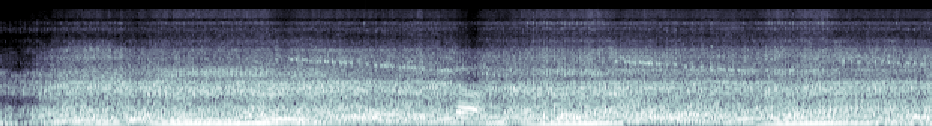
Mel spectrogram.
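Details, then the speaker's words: Honda Beat ESP scooter, weak power and smoking fixed, only bearings replaced, engine now cool with no smoke: pulling away with a steady whine rising with road speed over the engine; final drive gears whining. "ini cuma ganti laher terus ini hasil suara mesinnya tapi ini gardannya bunyi nguing"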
